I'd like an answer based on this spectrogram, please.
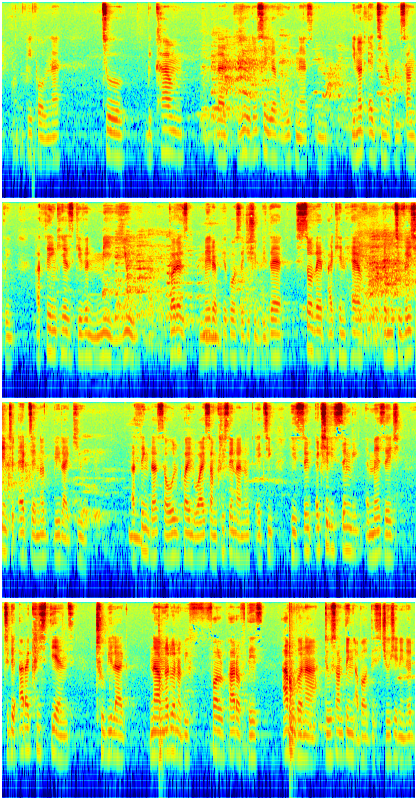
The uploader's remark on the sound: We apologize for the background noise, we are doing our best to improve in the future episodes .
